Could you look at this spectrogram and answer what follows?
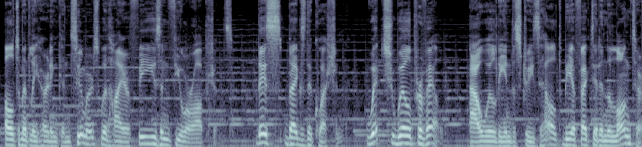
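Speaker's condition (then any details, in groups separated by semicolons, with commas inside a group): No condition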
